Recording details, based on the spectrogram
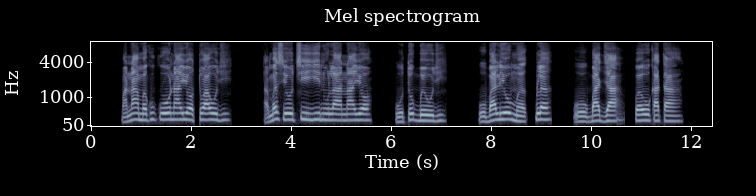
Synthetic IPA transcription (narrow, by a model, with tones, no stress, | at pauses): mã̰˨nã˦˨mɛ̃˨k̬u˦ku˦wo˦nã˦jɔ˦t̪o˦a˨wo˦d͡ʑi˦ | a̰˨mɛ̃˨si˨wo˦t͡ɕi˦ji˦nũ˦la˦nã˦jɔ˦ | wo˨t̪o˦ɡ͡be˦wo˦d͡ʑi˦ | wo˨ba˦li˦wo˦mɛ̃˨k͡plɛ˦ | wo˨ɡ͡ba˨d͡ʒa˦ | ɸɛ˦wo˦ka˦t̪ã˦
